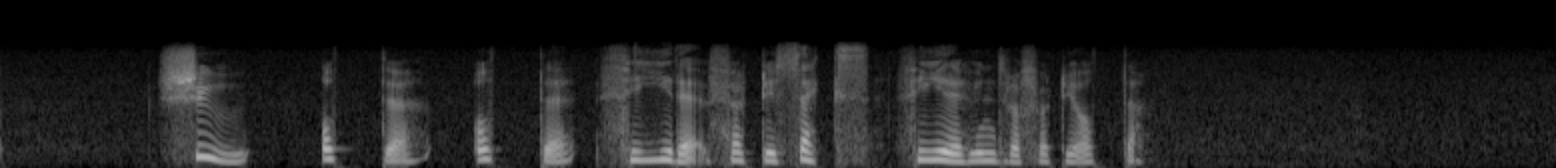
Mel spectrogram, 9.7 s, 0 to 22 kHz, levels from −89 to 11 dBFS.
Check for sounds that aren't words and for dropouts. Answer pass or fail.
pass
